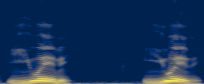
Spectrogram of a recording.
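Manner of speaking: llueve with ll said as y; Spanish ll. Shown as a demonstration. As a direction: start llueve with a y sound. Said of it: "Le verbe, c'est llover".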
